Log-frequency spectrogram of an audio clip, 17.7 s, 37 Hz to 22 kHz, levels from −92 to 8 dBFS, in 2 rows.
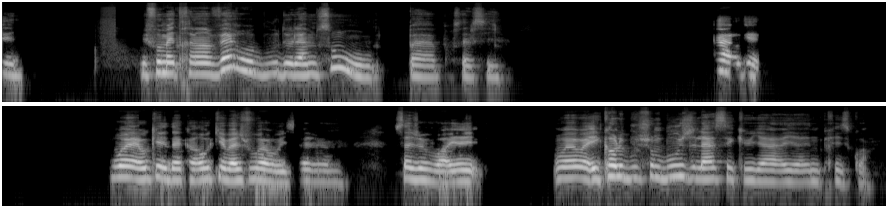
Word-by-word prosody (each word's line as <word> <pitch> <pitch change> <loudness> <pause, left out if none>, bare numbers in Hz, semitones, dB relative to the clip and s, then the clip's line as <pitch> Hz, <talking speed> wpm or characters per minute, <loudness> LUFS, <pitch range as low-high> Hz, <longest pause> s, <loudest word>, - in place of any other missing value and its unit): Mais 210 -3 -6 1.2
il 220 - -5
faut 240 +4 +1
mettre 230 -1 +1
un 225 -1 +2
vers 310 +9 +4
au 265 -3 +2
bout 225 +1 -9
de 225 0 -1
l'hameçon 215 +7 -2
ou 205 - -2 0.3
pas 190 -2 -6
pour 190 - -28
celle-ci? 180 +1 -12 2.3
Ah 265 -2 +6
OK. 215 -4 -5 2.4
Ouais, 230 -2 +5
OK, 210 +3 0
d'accord 200 -1 +1
OK, 210 +1 -1
bah, 190 -1 +7
je 200 +1 -5
vois 195 -3 +4
oui, 170 -1 -3
ça 190 - -13
je 175 -1 -12 0.5
ça 220 -2 -1
je 205 - +2
vois. 175 -3 0
Et 180 0 0 0.7
ouais, 225 +1 +1
ouais 210 -3 +4
et - - -3
quand 250 - +5
le 245 - +5
bouchon 225 +1 -6
bouge, 245 +1 -2
là, 210 0 +1
c'est 210 0 -8
qu'il 200 -1 -9
y 190 - -5
a 180 -1 -4
il 180 - -6
y 180 - -7
a 175 0 -7
une 180 0 -11
prise 180 -3 -14
quoi. 145 -5 -19
210 Hz, 165 wpm, -21 LUFS, 185-225 Hz, 2.4 s, bah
